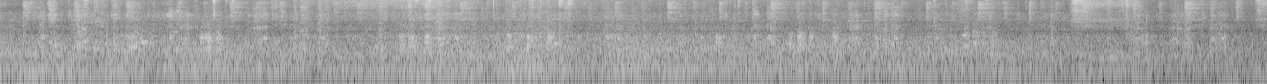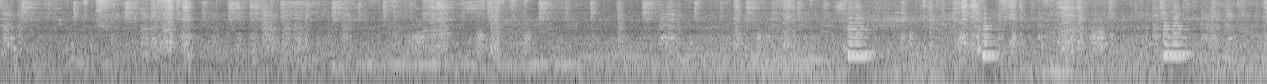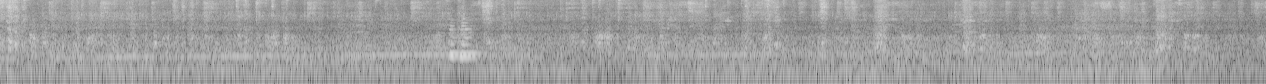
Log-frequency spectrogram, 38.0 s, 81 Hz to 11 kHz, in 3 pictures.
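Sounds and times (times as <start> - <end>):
bus engine accelerating: 0.0 - 38.0
bus horn toots: 20.3 - 23.5, 24.1 - 25.4, 27.3 - 30.6.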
